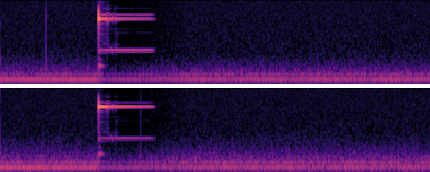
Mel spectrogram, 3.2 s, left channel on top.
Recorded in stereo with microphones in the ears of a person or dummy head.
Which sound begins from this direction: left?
A bell, at 0.7 s.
